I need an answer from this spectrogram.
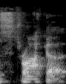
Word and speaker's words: Straka: It's spelled Straka, S-T-R-A-K-A.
